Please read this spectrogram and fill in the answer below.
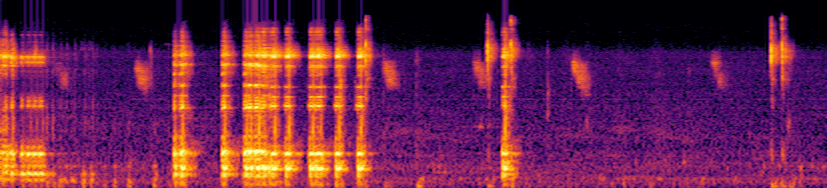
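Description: Computer keyboard and mouse clicks at a desk. They come scattered: a single click, then a quick run of about half a dozen key presses around the middle, then single clicks later on.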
